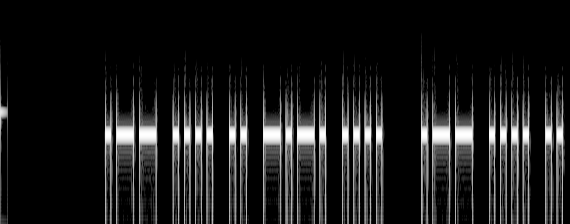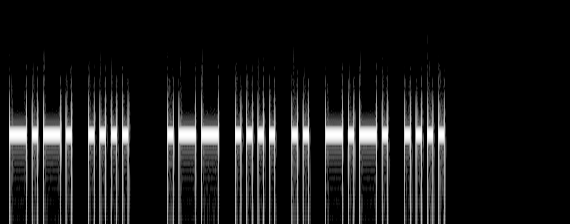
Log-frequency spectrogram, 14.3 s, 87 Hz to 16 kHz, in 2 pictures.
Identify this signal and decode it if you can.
Morse code, heard as a keyed tone, about 17 wpm, 700 Hz. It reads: WHICH WHICH WHICH
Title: Top 300 Words Repeated 17wpm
